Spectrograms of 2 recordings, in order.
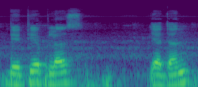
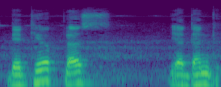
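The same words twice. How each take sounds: The two takes are said the same way.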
